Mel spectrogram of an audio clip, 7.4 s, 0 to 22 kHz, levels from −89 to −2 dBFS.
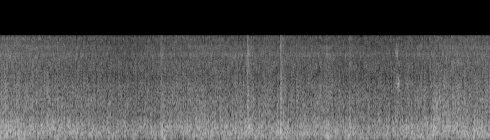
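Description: Speex codec damage runs through the whole clip. The CELP coder has almost no bits left for the excitation, so the speech comes out hoarse, noisy and close to robotic. That fits a setting around 5.8 kbps.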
